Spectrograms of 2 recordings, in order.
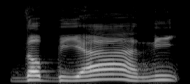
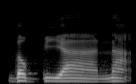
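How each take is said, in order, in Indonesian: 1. Suku kata terakhir berakhir dengan vokal 'i'. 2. Suku kata terakhir berakhir dengan vokal 'a'. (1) "Seharusnya dhobbiyani" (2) "Tapi dia baca di sini dhobbiyana. Dia fathah"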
